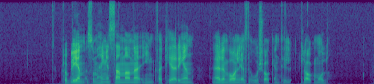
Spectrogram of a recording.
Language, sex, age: Swedish, male, 32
